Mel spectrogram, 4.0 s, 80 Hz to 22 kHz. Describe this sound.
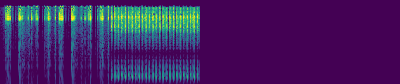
insects noise 007
A short electronic noise loosely based on insects.
ambience, ambient, chirp, electronic, evening, field, insect, morning, noise, pond, synthetic, water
